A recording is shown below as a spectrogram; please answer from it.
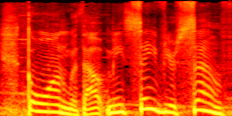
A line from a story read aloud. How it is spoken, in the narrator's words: he begged Ruby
